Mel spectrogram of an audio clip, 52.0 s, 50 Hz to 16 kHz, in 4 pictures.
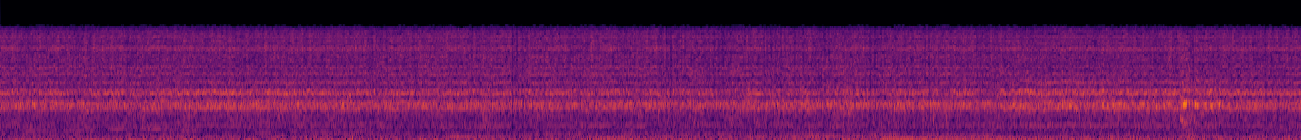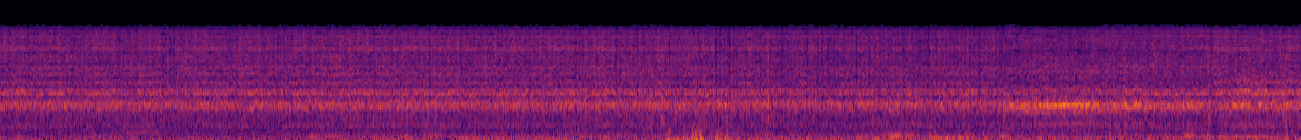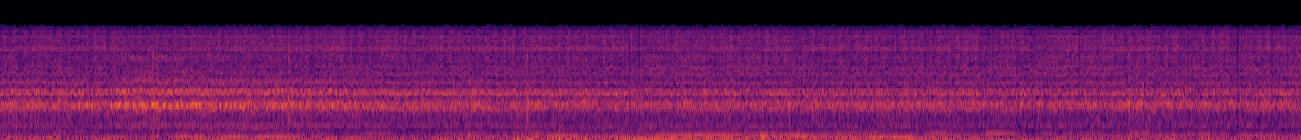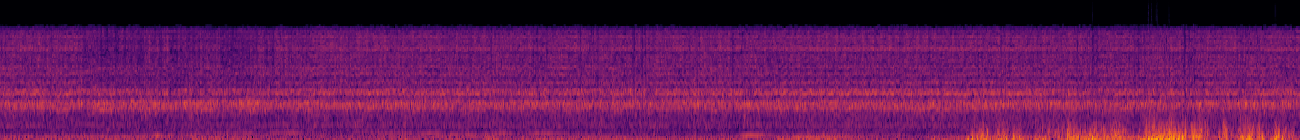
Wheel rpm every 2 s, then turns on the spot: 120, 110, 110, 120, 110, 120, 120, 110, 120, 110, 120, 110, 110, 110, 110, 110, 120, 120, 120, 120, 110, 120, 120, 110, 120, 120.
none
